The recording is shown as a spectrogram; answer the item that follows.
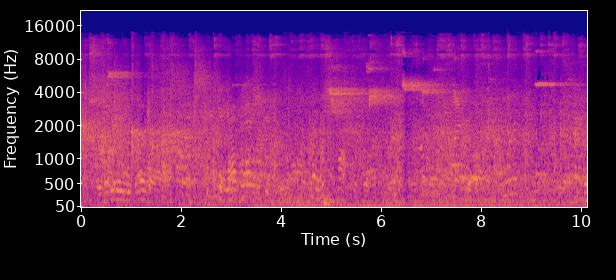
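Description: Chatter of many voices in a table tennis hall, with ping-pong balls clicking off paddles and tables at the neighbouring tables and a few brief high squeaks, typical of shoes on the gym floor.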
